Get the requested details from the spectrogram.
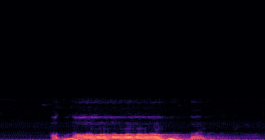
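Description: A man chants loudly into a microphone over a loudspeaker, outdoors.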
